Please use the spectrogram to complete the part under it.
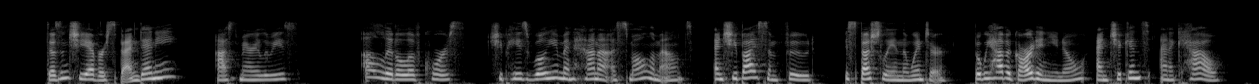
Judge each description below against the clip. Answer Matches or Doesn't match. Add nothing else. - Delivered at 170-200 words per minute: Matches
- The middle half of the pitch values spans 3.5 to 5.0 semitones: Matches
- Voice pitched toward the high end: Matches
